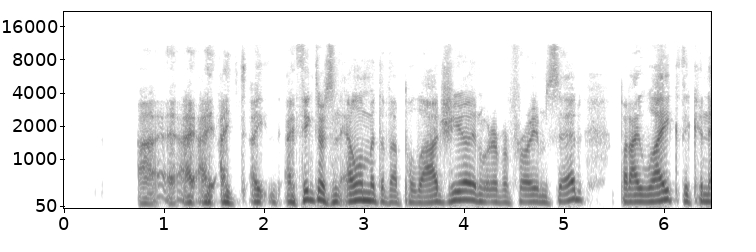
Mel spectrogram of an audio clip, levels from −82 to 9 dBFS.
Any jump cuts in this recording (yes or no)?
no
